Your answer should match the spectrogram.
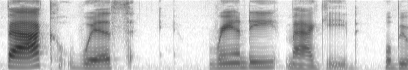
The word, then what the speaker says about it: Maggid: I didn't want to say your name again because I want to make sure I don't mispronounce it. Randi Maggid. Maggid.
